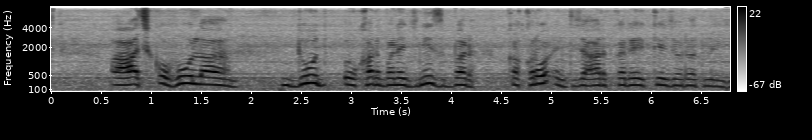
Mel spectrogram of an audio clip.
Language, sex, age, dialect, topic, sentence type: Chhattisgarhi, male, 25-30, Central, agriculture, statement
